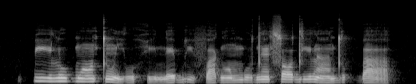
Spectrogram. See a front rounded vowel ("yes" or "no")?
no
